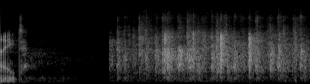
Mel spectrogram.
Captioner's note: applause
